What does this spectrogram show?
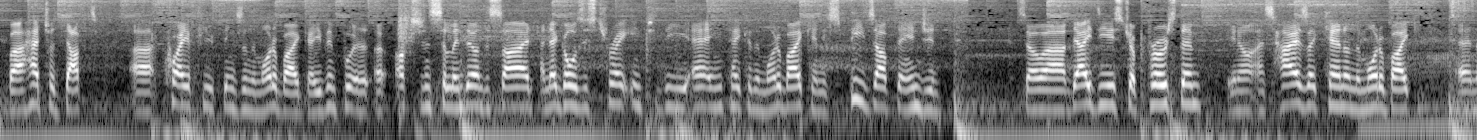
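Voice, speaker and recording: Man in his thirties, mountaineer; relaxed, halting delivery with fillers, slightly high voice, music under. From born in Argentina, raised in Brazil. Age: 30s. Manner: relaxed, with many fillers and restarts. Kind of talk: documentary interview and voice-over.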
